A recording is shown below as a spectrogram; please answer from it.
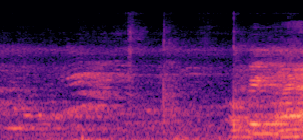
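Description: Faint children's voices in the background, with a few light taps of chalk on a blackboard as a word is written.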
